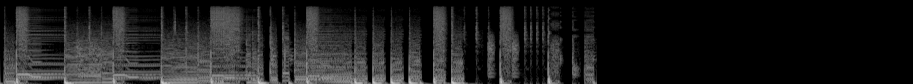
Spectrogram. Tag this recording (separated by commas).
Music, Sound effect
